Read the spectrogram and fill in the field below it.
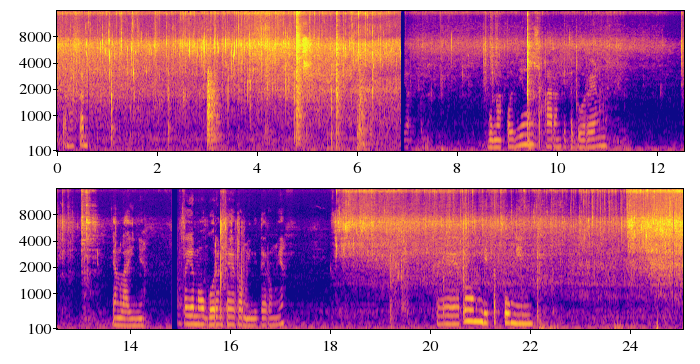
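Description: Hot oil sizzles loudly as food fries.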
